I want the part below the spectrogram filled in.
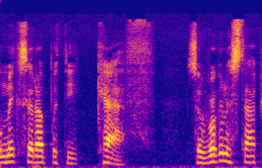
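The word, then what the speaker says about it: كاف: Whereas the kaf, you open your mouth up.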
